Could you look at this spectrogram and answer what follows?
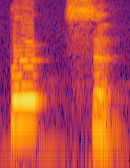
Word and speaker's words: Person: Person. Okay, now if this is the case, if there is a two syllable noun, in such a case a stress has to be put on at first syllable.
